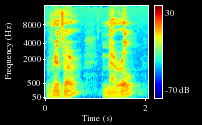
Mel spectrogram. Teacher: Many Northern Irish speakers pronounce the R clearly, especially after vowels. River, merril, both have a prominent R sound.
